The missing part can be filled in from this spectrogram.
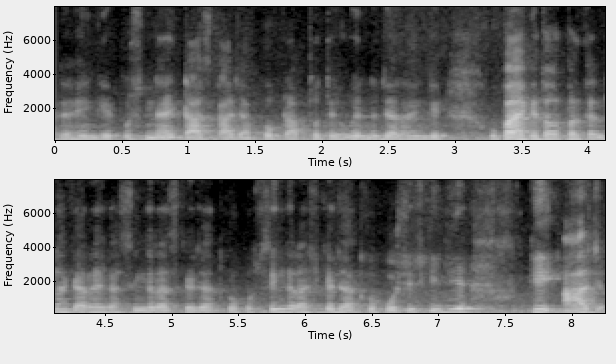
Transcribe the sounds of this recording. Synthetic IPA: d̪ɾɐɦẽːŋɡekʊt͡ʃʰnɐeʈaːska̰ːd͡ʒaːp̚kopɾa̰ːp̚t̪ɦoːt̪eɦũːenɐzəɾːɐɦẽːŋɡeː | ʊpaːjket̪ɔːɾpɐɾkɐɾnakjaːɾɐɦeːɡasɪ̃ŋɡʱɾaːsked͡ʒaːt̪kokosɪ̃ŋɡʱɾaːʃked͡ʒaːt̪kokoːʃɪʃkiːd͡ʒie | kiaːd͡ʒ

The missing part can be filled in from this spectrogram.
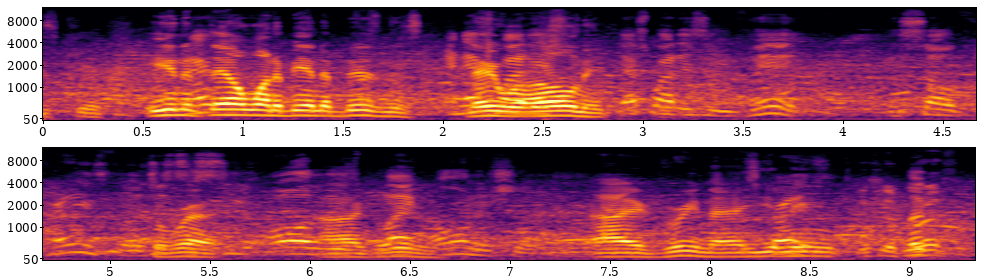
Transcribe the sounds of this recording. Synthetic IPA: z̥kʰɪdivɨ̃nɨffðeɪɾõʊ̃ʔwɑ̃nəbiɨ̃nɨbɪznɨs | ðeɪwə˞õʊ̃nɨt̚ðætswaɪðɪsivɛ̃nt̚ | ɨ̥soʊkʰɹ̥eɪzkʰə˞ɛk̚ti | ɔlˠaɪɨɡɹiõʊ̃nə˞ʃɪp | aɪɨɡɹimæ̃njɨmĩnlʊ

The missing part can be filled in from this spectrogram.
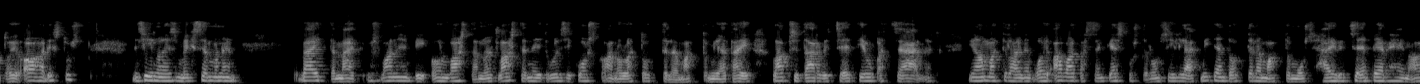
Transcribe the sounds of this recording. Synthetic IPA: t̪oiʔɑhdist̪usnisiːnolesimerkikssemːonen | ʋæit̪ːæmæet̪josʋɑnhempiʔonʋɑst̪ɑnːuet̪lɑst̪eneit̪ulisikoskɑ̰ːnolːɑt̪t̪ot̪ːelḛmɑt̪ːomiɑt̪ɑilʔɑpsit̪ɑrʋit̪seːt̪hiukɑ̰t̪sæːnːøt̪niɑmːɑt̪ːilɑineʋoiʔɑʋɑt̪ɑsseŋkeskust̪elunsilːæet̪mit̪ent̪ot̪ːelemɑt̪ːomuːshæirit̪seːperheːnɑ

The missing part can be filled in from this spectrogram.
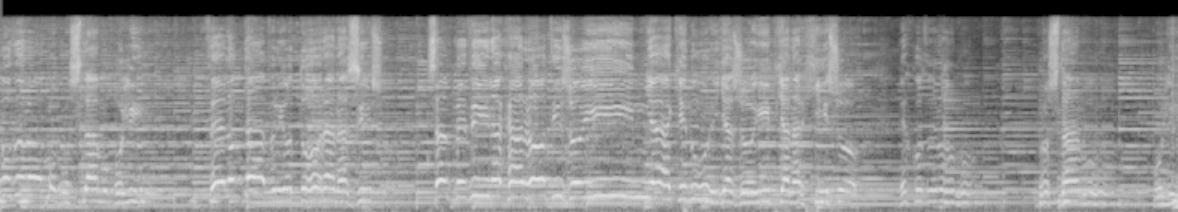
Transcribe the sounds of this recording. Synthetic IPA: o̞ðɾo̞mo̞bɾo̞st̪ɐmupo̞li | θe̞lo̞t̪ɐvɾio̞t̪o̞ɾɐnɐziso | sɐmpe̞ðinɐxɐɾo̞t̪izo̞imɲɐce̞nuɾʝɐzo̞ipçɐnɐɾçiso̞ | e̞xo̞ðɾo̞mo | bɾo̞st̪ɐmu | po̞li

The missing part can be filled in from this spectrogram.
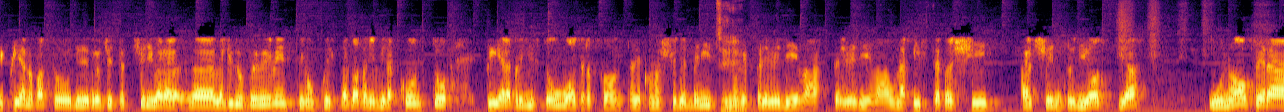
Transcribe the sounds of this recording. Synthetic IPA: kːwianːofat̪ːod̪elːepɾod͡ʒet̪ːat̪sːjoːniɡwaɾd̪alakjuːd̪obɾɛvement̪ekoŋkwest̪akɔːzakevːiɾakːont̪o | kwiɛːɾapɾevist̪ouŋwɔːt̪eɾafɾont̪kekːonoʃːeːt̪̬ebenisːimok̟epːɾeved̪eːvapɾeved̪eːvaunapist̪at̪ɾat͡ʃːi | alt͡ʃɛnt̪ɾod̪iɔsja | unɔːpeɾa

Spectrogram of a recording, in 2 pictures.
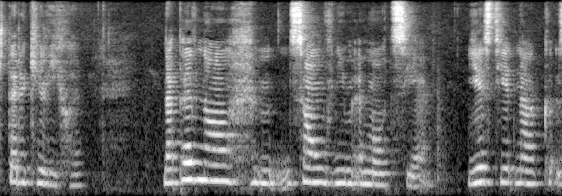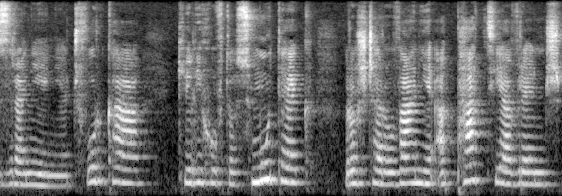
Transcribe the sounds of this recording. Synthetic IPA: t͡ʂt̪ɛɾɘkʲelʲixɘ | napɛvnɔ | sɔ̃w̃vɲimɛmɔt̪sʲjɛ | jɛst̪jɛd̪nakzɾaɲeɲɛt͡ʂfuɾka | kʲelʲixuft̪ɔsmut̪ɛkɾɔst͡ʂaɾɔvaɲɛʔapʰat̪ʲjavɾɛnt͡ʂ

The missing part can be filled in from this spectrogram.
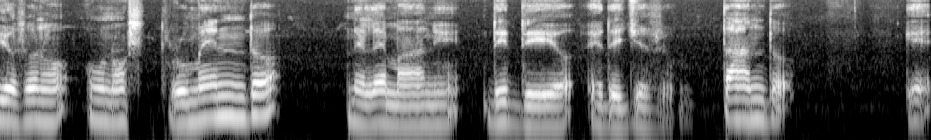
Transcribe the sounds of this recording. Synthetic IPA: iːʊs̬ɔːnʊunost̪ɾumɛnt̪o | nɪlemaːni | d̪id̪ːiːʊ̰ed̪id͡ʒesṵt̪ant̪ʊ̰ | k̟e

